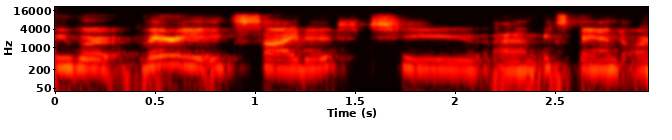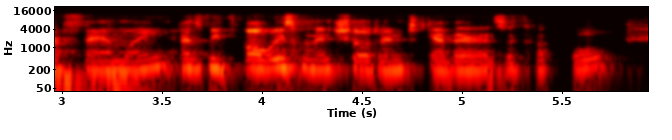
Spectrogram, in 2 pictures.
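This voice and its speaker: A woman with an American accent talks at a fairly quick pace in a bright, sharp tone. Her intonation stays fairly even, with vocal fry throughout. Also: medium pitch for a woman. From US South. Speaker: LGBTQ+ content creator and activist. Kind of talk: conference talk.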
